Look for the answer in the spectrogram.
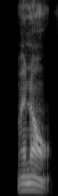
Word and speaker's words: Manon: And I actually remember, I don't know if I'm pronouncing her name correctly, Rayom. – Menon. – Yeah. Manon Rayon.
